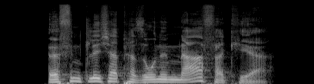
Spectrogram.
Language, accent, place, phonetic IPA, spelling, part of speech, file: German, Germany, Berlin, [ˌœfn̩tlɪçɐ pɛʁˌzoːnənˈnaːfɛɐ̯keːɐ̯], öffentlicher Personennahverkehr, phrase, De-öffentlicher Personennahverkehr.ogg
- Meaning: public transport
